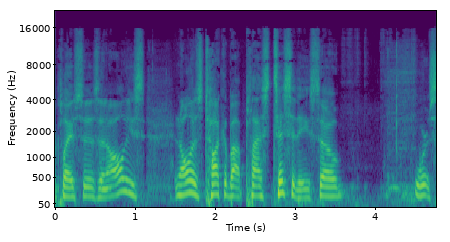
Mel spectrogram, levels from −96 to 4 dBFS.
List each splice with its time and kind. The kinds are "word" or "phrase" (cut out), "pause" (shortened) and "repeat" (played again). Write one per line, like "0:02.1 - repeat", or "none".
0:01.5 - word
